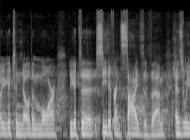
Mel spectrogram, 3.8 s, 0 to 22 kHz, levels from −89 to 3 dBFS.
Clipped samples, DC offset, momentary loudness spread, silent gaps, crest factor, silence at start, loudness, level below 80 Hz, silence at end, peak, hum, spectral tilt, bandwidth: under 0.1%; under 0.1%; 5 LU; none; 20 dB; 0 s; -22 LUFS; -54 dBFS; 0 s; -2 dBFS; none; -4.5 dB/octave; 17 kHz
